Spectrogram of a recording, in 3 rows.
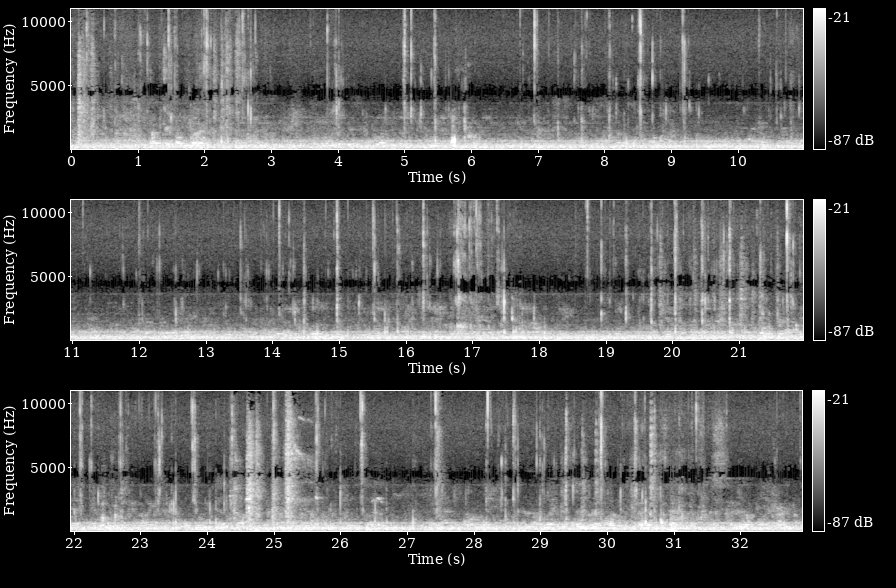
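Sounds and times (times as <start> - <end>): dog chewing and licking wet food: 0.0 - 32.9.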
